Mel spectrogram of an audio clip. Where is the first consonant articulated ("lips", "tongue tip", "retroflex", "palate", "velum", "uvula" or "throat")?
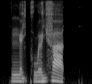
velum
